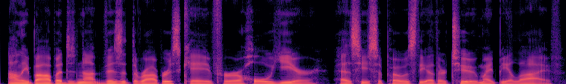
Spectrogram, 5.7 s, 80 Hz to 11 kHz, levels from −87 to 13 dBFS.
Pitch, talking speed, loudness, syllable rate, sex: 110 Hz, 225 wpm, -18 LUFS, 5.8 syllables/s, male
